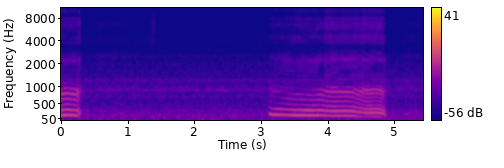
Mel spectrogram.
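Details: Long, loud, tonal snores from a female ("girl"), about two seconds each, with quiet breathing between; snoring.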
